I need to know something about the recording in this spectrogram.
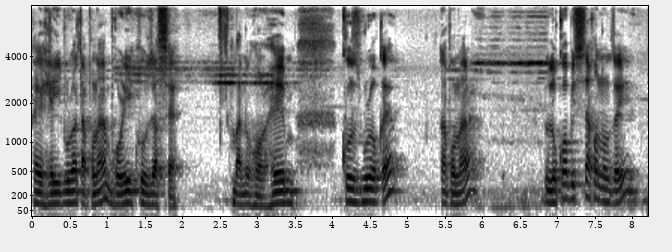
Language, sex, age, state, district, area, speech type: Assamese, male, 30-45, Assam, Sivasagar, urban, spontaneous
